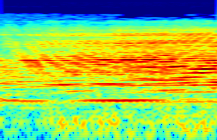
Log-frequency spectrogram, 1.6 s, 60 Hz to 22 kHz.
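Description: A model airplane engine runs continuously at a steady high-pitched whine and buzz, heard fairly close and growing slightly louder, at a 1994 model flying meet with no talking.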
